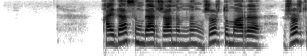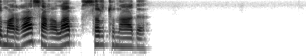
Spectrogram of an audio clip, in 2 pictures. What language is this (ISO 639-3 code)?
kaz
